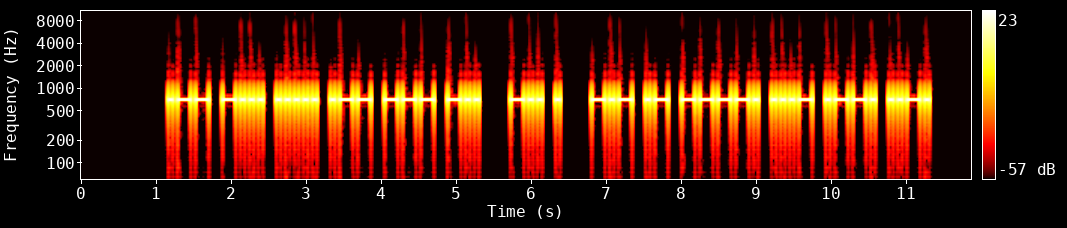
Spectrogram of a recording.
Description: Morse code, heard as a keyed tone, about 20 wpm, 700 Hz. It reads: WB5WOD DE KA9VPF
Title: USA Callsign DE Callsign - 6 Characters - 20wpm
